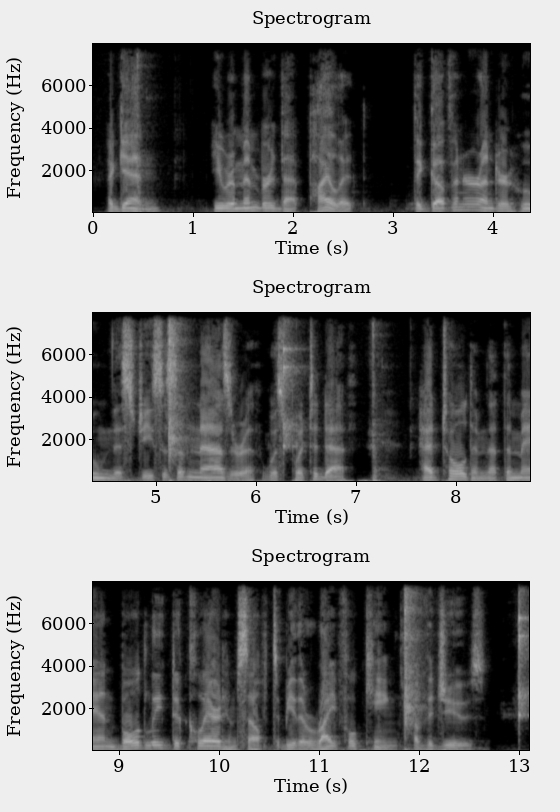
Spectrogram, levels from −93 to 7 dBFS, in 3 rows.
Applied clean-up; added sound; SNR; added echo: neural separator model SepFormer DNS4.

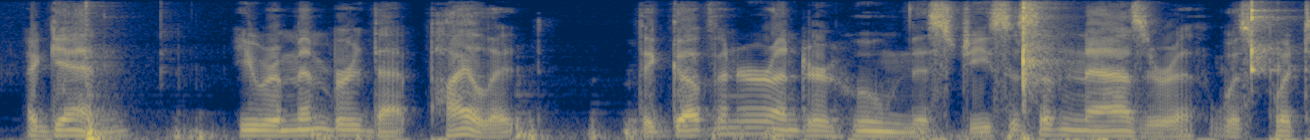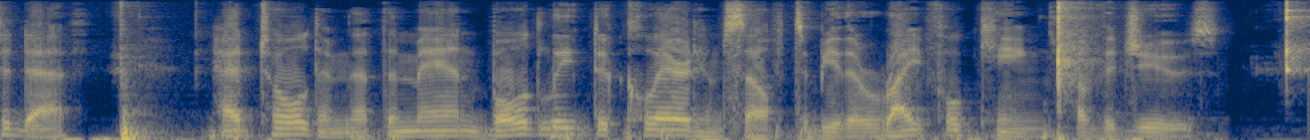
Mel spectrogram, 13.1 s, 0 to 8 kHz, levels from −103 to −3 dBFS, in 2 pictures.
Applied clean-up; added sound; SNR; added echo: none; Fire; 2 dB; none.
